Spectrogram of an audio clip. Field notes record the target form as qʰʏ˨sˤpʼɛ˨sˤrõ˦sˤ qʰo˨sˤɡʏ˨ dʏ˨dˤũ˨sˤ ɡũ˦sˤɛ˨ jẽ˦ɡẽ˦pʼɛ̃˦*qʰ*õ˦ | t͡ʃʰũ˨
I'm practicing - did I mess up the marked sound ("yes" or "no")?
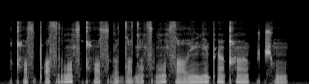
no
